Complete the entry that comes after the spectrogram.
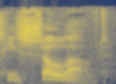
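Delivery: SO LOVED hit loud and drawn out; emphatic SO LOVED. Shown as a demonstration. Preacher stressing a verse to the congregation, emphatic on SO LOVED. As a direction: lean hard on "so loved". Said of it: "puts more emphasis on the word".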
